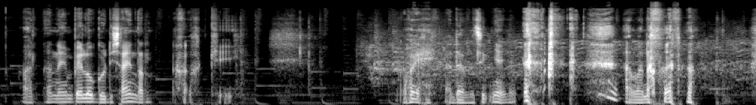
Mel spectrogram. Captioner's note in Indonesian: tertawa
